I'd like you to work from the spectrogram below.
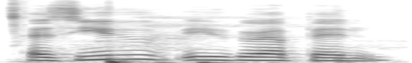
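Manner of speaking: ordinary talk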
